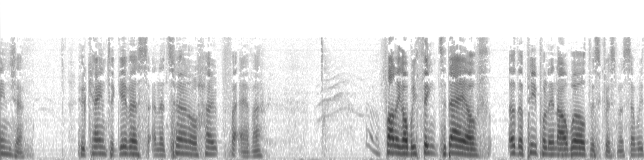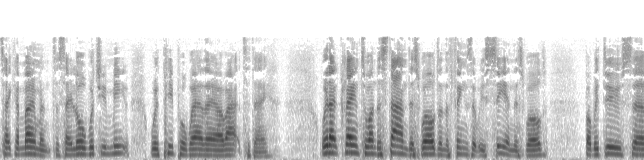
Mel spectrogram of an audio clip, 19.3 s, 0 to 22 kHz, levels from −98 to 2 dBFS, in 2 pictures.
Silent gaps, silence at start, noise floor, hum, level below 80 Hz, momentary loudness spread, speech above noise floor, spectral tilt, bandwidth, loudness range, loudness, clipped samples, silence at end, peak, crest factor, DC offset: none; 0 s; -70 dBFS; none; -68 dBFS; 15 LU; 39 dB; -6 dB/octave; 8.4 kHz; 7 LU; -32 LUFS; under 0.1%; 0 s; -10 dBFS; 22 dB; under 0.1%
